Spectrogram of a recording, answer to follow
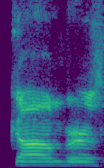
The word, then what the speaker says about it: Gomber: Gomber's cash money. I don't know if Solo meant to say, but I mean, yeah, that hombre is cash, but it's hombre kind of rhymes with Gomber a little bit.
